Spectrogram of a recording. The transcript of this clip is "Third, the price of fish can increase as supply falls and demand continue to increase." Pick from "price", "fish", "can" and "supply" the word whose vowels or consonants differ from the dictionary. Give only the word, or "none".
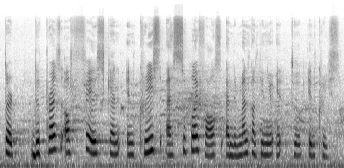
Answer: fish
